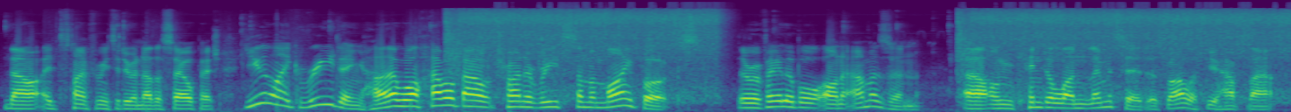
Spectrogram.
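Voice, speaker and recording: A soft-spoken man livestreaming, chatting casually to viewers while he plays a game. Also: fairly high pitch, lively intonation, a little fast, few pauses. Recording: clear background noise, spraying game sounds. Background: game ambience and water spray.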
